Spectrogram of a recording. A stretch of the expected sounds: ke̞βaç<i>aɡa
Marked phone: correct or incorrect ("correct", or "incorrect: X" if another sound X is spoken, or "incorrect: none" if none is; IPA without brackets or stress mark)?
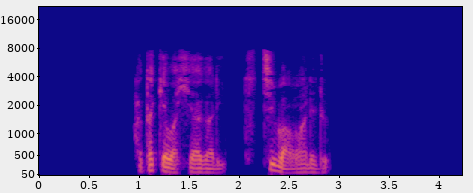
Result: correct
